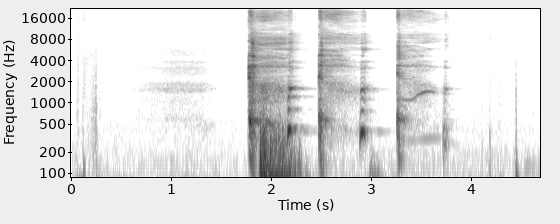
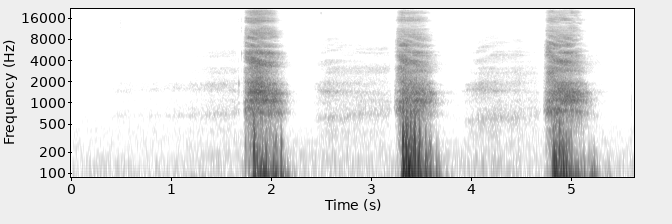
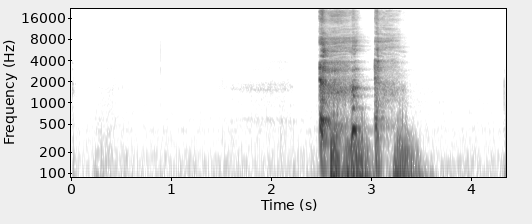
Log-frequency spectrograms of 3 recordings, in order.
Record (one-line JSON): {"three_cough_length": "4.7 s", "three_cough_amplitude": 9577, "three_cough_signal_mean_std_ratio": 0.33, "exhalation_length": "5.6 s", "exhalation_amplitude": 8819, "exhalation_signal_mean_std_ratio": 0.32, "cough_length": "4.4 s", "cough_amplitude": 11865, "cough_signal_mean_std_ratio": 0.29, "survey_phase": "beta (2021-08-13 to 2022-03-07)", "age": "18-44", "gender": "Female", "wearing_mask": "No", "symptom_cough_any": true, "symptom_sore_throat": true, "symptom_fatigue": true, "symptom_other": true, "symptom_onset": "6 days", "smoker_status": "Current smoker (e-cigarettes or vapes only)", "respiratory_condition_asthma": false, "respiratory_condition_other": false, "recruitment_source": "Test and Trace", "submission_delay": "1 day", "covid_test_result": "Positive", "covid_test_method": "RT-qPCR", "covid_ct_value": 16.3, "covid_ct_gene": "ORF1ab gene", "covid_ct_mean": 16.5, "covid_viral_load": "4000000 copies/ml", "covid_viral_load_category": "High viral load (>1M copies/ml)"}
